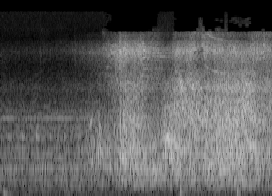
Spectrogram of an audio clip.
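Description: Magical blasts and clashing weapons burst loudly in a fight.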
